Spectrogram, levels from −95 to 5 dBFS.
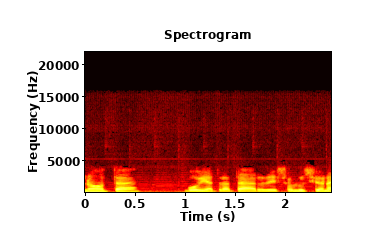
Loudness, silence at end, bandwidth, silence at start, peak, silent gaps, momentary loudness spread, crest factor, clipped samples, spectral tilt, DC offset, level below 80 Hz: -17 LUFS; 0 s; 5.6 kHz; 0 s; -2 dBFS; none; 5 LU; 14 dB; under 0.1%; -8.5 dB/octave; under 0.1%; -50 dBFS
